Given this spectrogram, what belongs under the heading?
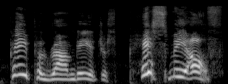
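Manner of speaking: loud angry outburst; retold shout. To her husband about the neighbours, a loud angry rant. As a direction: let rip at the neighbours. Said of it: "I was shouting at the top of my voice".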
